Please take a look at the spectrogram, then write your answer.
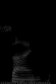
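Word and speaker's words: Saenz: Well, to the best of our knowledge, this roster has 2 Signs as players, and the head coach name is Signs, and they aren't related. And that is spelled S-A-E-N-Z.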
